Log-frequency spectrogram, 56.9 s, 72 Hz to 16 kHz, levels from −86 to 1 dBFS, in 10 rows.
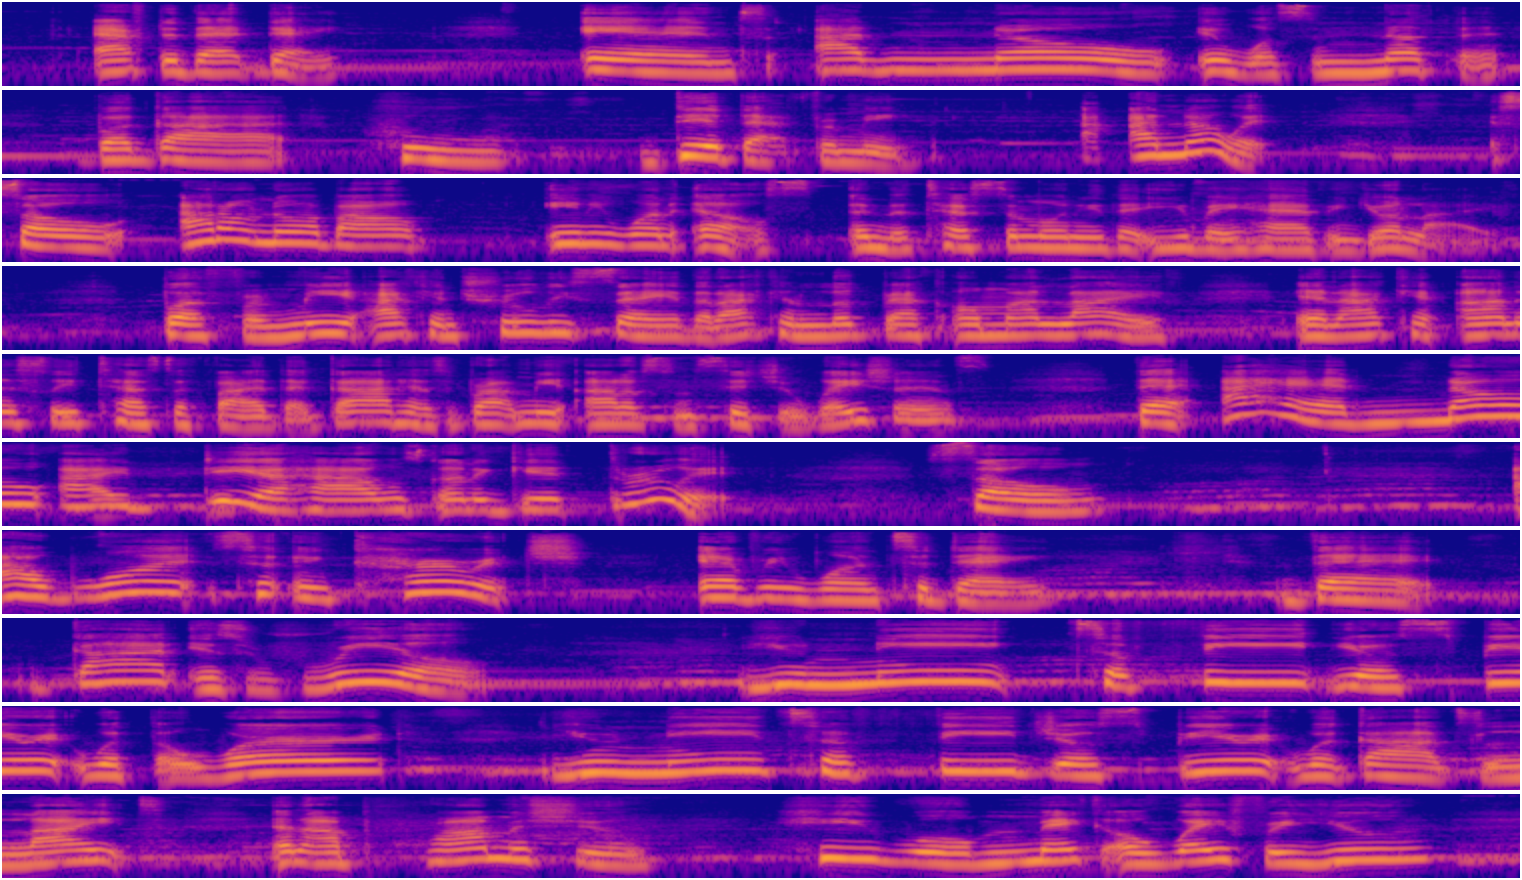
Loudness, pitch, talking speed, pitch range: -30 LUFS, 215 Hz, 125 wpm, 185-255 Hz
